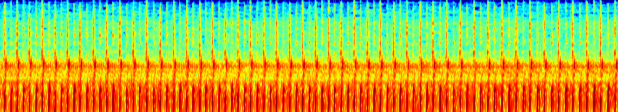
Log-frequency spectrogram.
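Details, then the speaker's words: Honda Blade motorcycle after new boring and head fitted to cure oil smoking, exhaust removed: crisp even popping at a steady fast idle; engine fires cleanly, normal idle. "Hai mesin pun suaranya lembut berarti permasalahnya fix di bagian knalpot tinggal ya"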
